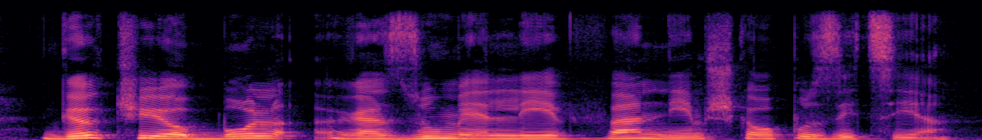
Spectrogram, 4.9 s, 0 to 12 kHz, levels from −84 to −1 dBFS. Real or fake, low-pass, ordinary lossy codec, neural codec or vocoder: fake; 10.8 kHz; none; vocoder, 44.1 kHz, 128 mel bands every 256 samples, BigVGAN v2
